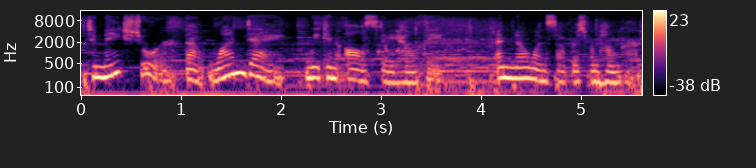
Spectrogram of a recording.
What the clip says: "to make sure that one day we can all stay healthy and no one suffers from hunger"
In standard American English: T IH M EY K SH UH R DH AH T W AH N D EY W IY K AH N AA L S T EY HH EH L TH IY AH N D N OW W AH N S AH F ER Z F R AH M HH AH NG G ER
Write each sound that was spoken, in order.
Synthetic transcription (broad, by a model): T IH M EY K SH UH R DH AH T W AH N D EY W IY K AH N AA L S T EY HH EH L TH IY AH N N OW W AH N S AH F ER Z F R AH M HH AH NG G ER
